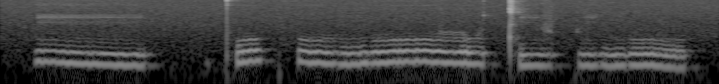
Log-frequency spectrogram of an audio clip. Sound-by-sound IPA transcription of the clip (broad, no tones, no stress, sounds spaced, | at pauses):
iː | pʼ u pʰ uː ŋ uː l u tʼ i v p i ŋ u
